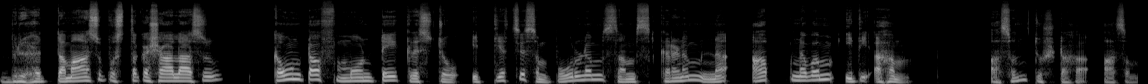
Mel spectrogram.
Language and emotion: Sanskrit, sad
